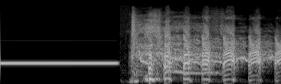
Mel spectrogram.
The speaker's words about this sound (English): I mean, that seems like something you should beep too. I'm sorry, Jesse, but you have to beep all of that.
